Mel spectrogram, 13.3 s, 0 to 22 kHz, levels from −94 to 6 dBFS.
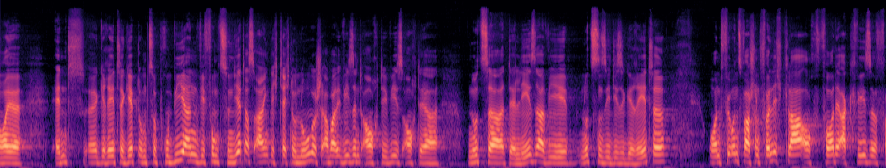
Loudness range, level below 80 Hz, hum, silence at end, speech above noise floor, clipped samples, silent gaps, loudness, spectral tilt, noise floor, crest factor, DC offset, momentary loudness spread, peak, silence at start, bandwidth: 4 LU; -68 dBFS; none; 0.05 s; 32 dB; under 0.1%; none; -19 LUFS; -5 dB/octave; -50 dBFS; 18 dB; under 0.1%; 11 LU; 0 dBFS; 0 s; 17.5 kHz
